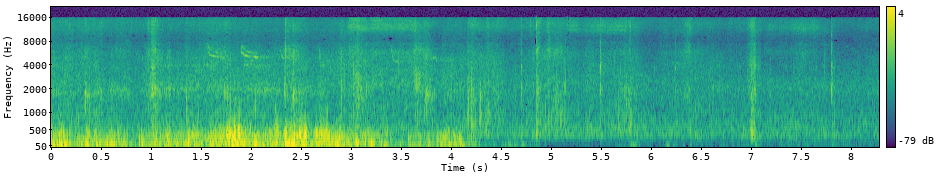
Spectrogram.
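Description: Footsteps of someone walking on grass, with low rumbling noise on the microphone, for about the first half. The rest is quiet apart from a few faint clicks.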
